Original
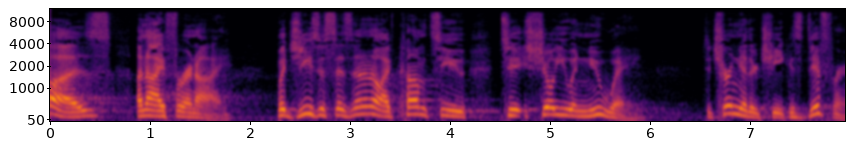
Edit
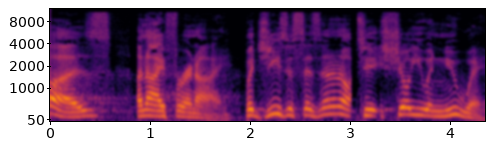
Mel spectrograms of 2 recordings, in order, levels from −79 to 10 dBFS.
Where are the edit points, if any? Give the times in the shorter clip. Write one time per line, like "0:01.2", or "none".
0:01.9
0:03.0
